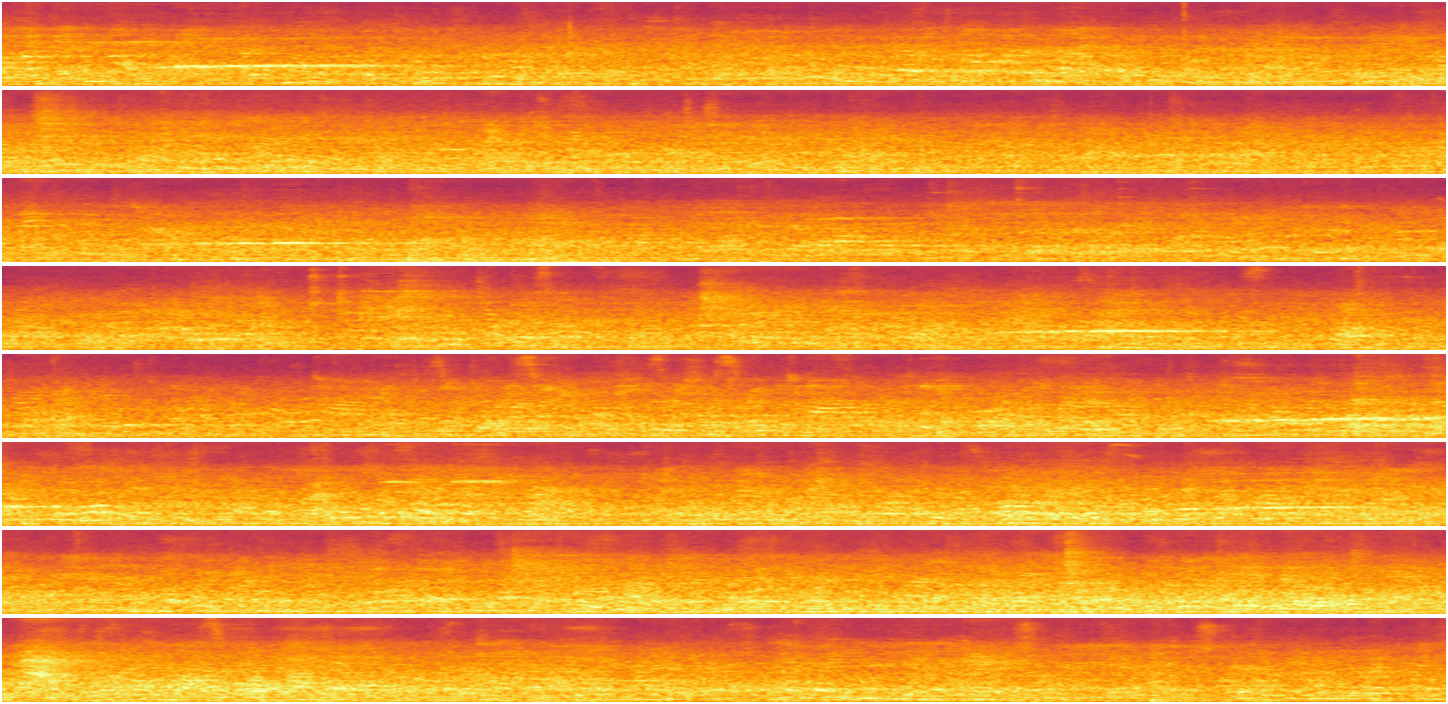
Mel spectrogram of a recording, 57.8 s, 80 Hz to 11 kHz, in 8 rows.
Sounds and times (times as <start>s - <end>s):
Speech: 0.0s - 57.7s.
